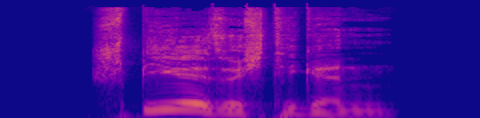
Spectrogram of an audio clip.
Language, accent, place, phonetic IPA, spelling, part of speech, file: German, Germany, Berlin, [ˈʃpiːlˌzʏçtɪɡn̩], spielsüchtigen, adjective, De-spielsüchtigen.ogg
- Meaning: inflection of spielsüchtig: 1. strong genitive masculine/neuter singular 2. weak/mixed genitive/dative all-gender singular 3. strong/weak/mixed accusative masculine singular 4. strong dative plural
